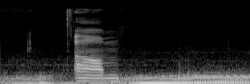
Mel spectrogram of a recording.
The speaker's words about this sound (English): Let me turn my poor car, my loud car off.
